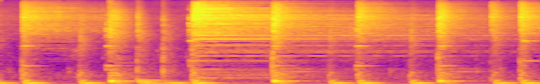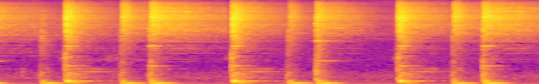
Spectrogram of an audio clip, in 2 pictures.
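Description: A drum kit played in a slow, steady groove, with bass drum and snare strokes. A cymbal crash rings out about two seconds in.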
